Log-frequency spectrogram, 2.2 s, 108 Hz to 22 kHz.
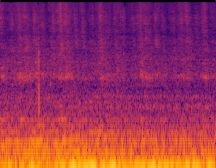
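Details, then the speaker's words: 1967 Chevy Nova SS clone V8 at inspection, starts right up; deep even idle burble, no misses, knocks or ticks, good oil pressure, no white or blue smoke, quiet motor; normal idle. "Got nice oil pressure. Everything looks pretty good. No smoke, white, blue, anything of that nature. All seems pretty good. The motor is nice and quiet."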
